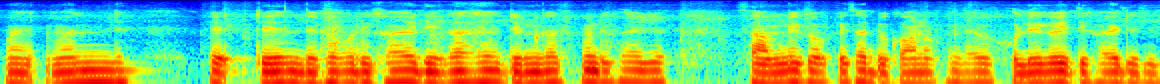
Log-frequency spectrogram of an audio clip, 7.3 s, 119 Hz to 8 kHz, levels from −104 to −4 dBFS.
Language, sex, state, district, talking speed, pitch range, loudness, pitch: Hindi, male, Madhya Pradesh, Umaria, 175 wpm, 110-115 Hz, -18 LUFS, 110 Hz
